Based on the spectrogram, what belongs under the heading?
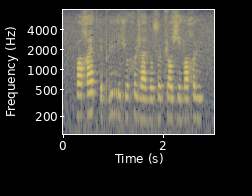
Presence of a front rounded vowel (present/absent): present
